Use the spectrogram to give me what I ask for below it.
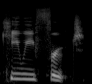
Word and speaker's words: kiwi fruit: New Zealanders don't say that. They call it kiwi fruit. It's got 3 syllables. If you're looking at a kiwi fruit, it is a kiwi fruit, because otherwise you're getting confused with the people or the bird.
